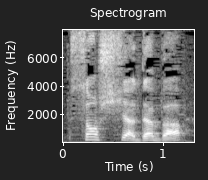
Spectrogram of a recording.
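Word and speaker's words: 三峡大坝: Le plus grand barrage du monde, ni plus ni moins, c'est un ouvrage titanesque, le barrage des Trois Gorges, prononcé Sanxia Daba pour les amateurs de chinois, est situé en plein cœur de la Chine.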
